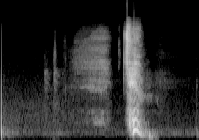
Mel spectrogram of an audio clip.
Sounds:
Sneeze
